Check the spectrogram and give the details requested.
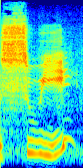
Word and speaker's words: suis: So you have here, je suis. Okay, the S is silent. The S at the end is silent.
